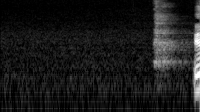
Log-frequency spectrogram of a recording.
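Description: Near silence in a pause of a man's speech; about one and a half seconds in, a brief short sound, then his voice starts again at the very end.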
